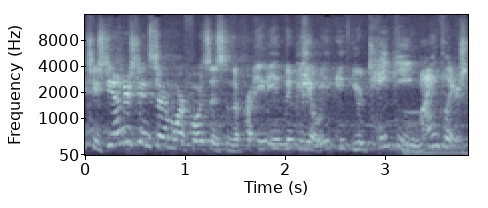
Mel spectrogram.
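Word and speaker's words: ceremorphosis: I need you to tell me everything you know about serothrombosis. Come on. It's seromorphosis.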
